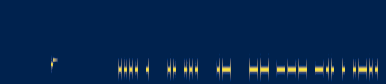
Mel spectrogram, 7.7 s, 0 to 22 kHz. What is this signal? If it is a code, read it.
Morse code, heard as a keyed tone, about 22 wpm, 700 Hz. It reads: HE IS A MODEL
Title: Sentences from Top 1600 Words 22wpm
